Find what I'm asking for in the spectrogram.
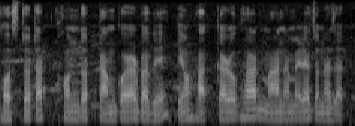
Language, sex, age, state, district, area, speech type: Assamese, male, 30-45, Assam, Darrang, rural, read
